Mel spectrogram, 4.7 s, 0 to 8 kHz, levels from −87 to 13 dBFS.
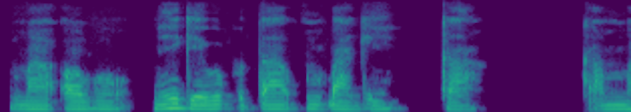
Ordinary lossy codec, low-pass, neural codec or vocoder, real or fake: none; none; codec, 16 kHz, 6 kbps, DAC; fake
